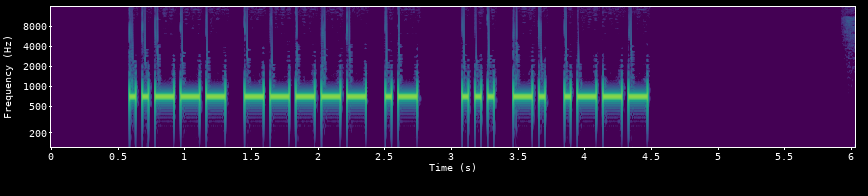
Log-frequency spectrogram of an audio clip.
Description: Morse code, heard as a keyed tone, about 25 wpm, 700 Hz. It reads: 20A SNJ
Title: Field Day Exchanges Encore - 25wpm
